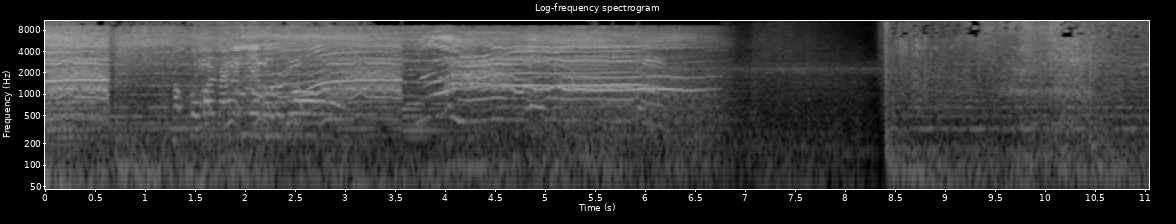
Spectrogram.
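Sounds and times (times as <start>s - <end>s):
high-pitched cartoon scream: 0.0s - 0.7s, 1.7s - 6.9s.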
